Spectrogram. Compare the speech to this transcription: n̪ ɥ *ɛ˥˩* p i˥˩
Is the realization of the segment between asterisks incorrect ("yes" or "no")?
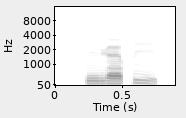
yes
